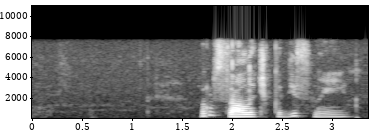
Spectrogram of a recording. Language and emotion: Russian, positive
